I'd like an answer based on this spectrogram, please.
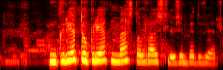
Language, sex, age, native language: Icelandic, male, 12, Icelandic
